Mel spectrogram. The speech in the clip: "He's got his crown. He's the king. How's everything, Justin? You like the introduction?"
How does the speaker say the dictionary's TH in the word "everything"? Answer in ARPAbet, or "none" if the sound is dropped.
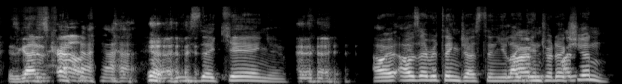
TH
